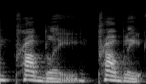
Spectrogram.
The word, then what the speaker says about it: probably: Isso só funciona se você estiver falando rápido. Porque se for lento, fica estranho. Probably. Fica na cara que você comeu uma sílaba e que ela tá faltando, né?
